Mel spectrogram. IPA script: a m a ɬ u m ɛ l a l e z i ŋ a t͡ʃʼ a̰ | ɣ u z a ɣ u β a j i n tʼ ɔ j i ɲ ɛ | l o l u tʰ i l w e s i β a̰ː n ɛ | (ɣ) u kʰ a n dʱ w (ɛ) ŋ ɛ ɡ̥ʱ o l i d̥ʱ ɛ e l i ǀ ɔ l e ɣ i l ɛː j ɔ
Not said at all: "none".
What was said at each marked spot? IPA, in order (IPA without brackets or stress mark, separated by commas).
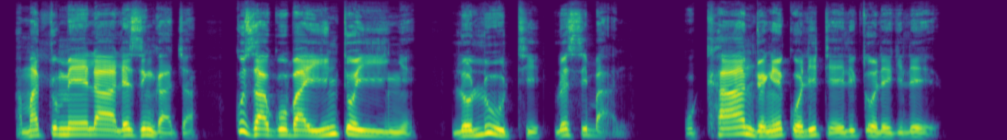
ɣ, ɛ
